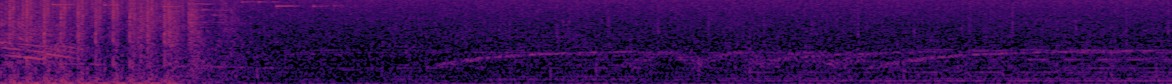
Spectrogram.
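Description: A jet engine whines steadily nearby.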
